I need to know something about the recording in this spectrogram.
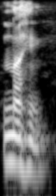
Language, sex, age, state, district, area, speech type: Maithili, male, 30-45, Bihar, Muzaffarpur, rural, read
